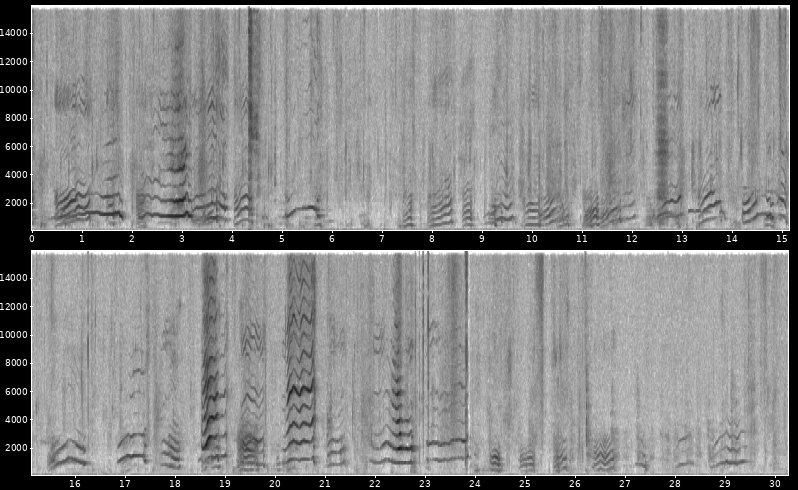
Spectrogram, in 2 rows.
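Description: Newborn Kuvasz puppies squeaking and whimpering almost without pause: many short cries that rise and fall in pitch, with a few louder squeals about 3 seconds in and again around 18 to 23 seconds.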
